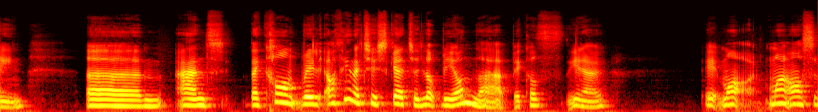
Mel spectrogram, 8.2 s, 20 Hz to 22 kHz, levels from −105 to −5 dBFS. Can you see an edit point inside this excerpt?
no; 0 cuts

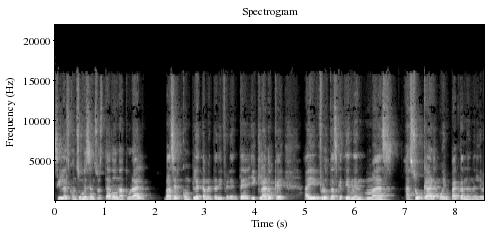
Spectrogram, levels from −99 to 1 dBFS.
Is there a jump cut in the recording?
no; 0 cuts

